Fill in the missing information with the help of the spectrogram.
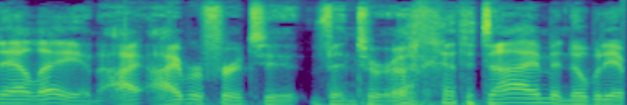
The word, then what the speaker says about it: Ventura: I think the correct, quote unquote, correct way to say it is Ventura. – Ventura with a C. – Not with a CH.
